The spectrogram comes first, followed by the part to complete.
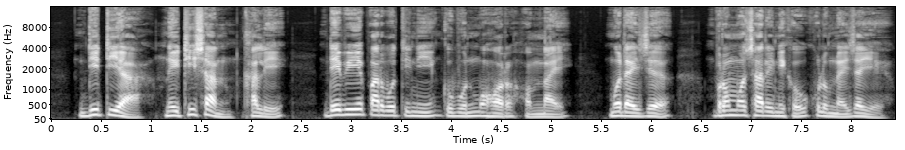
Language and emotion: Bodo, neutral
